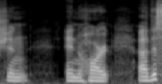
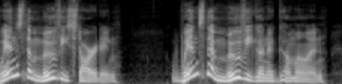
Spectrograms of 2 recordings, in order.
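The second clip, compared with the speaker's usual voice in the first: put-on child voice, spoken aloud, swooping pitch, not whispered; 4 dB louder than usual. Retelling a child asking during movie previews: imitating a child asking aloud, not whispering. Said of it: "not whisper, nothing, he would just ask".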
